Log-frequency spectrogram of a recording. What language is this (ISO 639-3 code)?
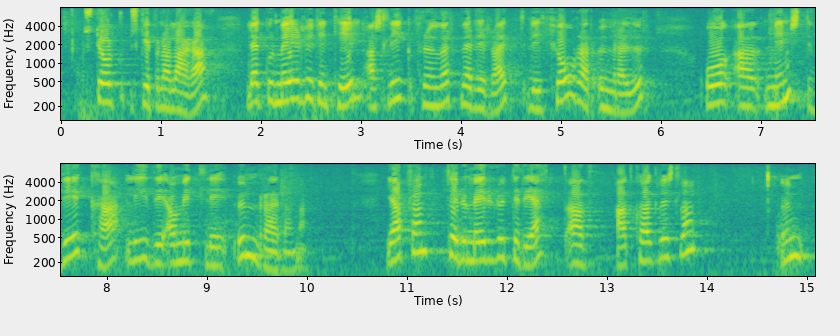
isl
